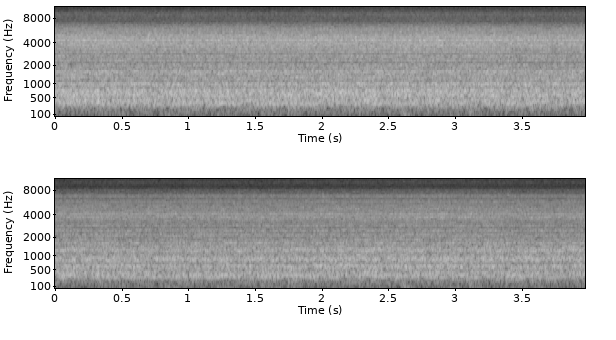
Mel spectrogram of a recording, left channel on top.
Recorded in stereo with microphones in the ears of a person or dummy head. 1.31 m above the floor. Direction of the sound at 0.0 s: 30° left (ahead or behind).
